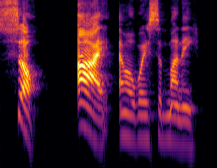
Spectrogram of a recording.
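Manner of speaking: loud, punched imitated retort; mock indignation. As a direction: hit "So" and "I" hard, playing offended. Retelling her wounded retort.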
